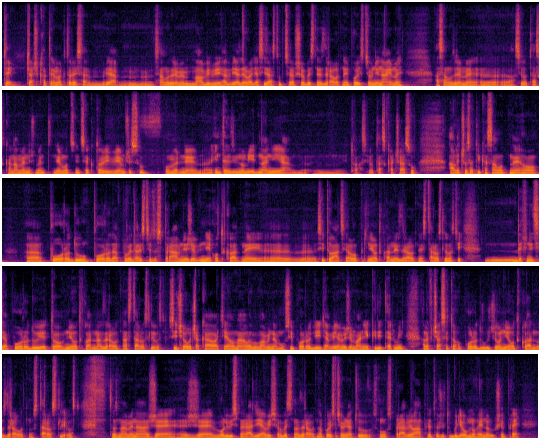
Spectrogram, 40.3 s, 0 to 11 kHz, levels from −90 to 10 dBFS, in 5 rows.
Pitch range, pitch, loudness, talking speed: 85-95 Hz, 90 Hz, -21 LUFS, 170 wpm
